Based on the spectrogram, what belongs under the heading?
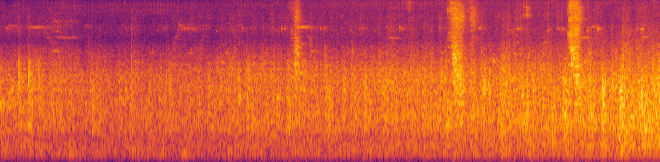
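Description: Passenger train behind a Thomas the Tank Engine locomotive approaching on the track, its running noise growing louder as it nears, with a few short, sharp hisses.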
